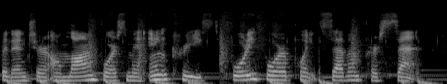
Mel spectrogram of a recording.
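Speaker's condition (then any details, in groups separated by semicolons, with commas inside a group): No condition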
